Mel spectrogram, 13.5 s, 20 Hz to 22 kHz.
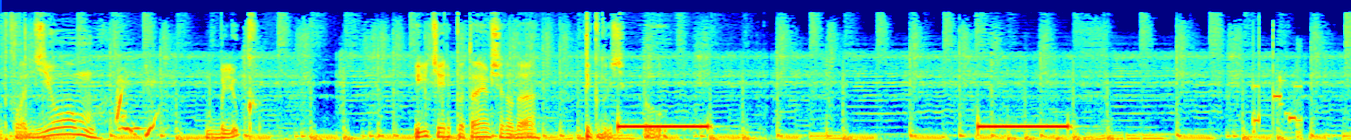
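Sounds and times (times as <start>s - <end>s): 
speech: 0.2s - 2.7s, 4.2s - 7.2s
telephone call tones as a dropped call is redialled: 6.2s - 7.2s, 9.8s - 10.8s.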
